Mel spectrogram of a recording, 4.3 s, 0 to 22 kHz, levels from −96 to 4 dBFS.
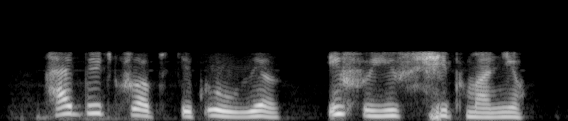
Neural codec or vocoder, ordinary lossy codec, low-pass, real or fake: codec, 16 kHz, 8 kbps, FunCodec, trained on LibriTTS, 25 frames a second; none; 3.6 kHz; fake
